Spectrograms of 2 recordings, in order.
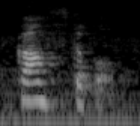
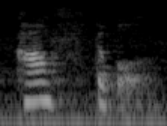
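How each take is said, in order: First: The first part is shortened to 'comf'. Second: The same.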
